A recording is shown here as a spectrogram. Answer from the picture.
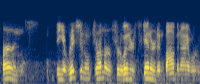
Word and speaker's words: Lynyrd Skynyrd: He played brilliantly on the first album, pronounced Lynyrd Skynyrd.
